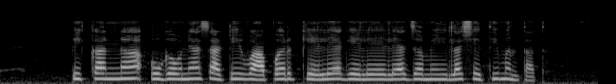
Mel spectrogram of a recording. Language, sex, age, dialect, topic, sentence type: Marathi, female, 18-24, Northern Konkan, agriculture, statement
